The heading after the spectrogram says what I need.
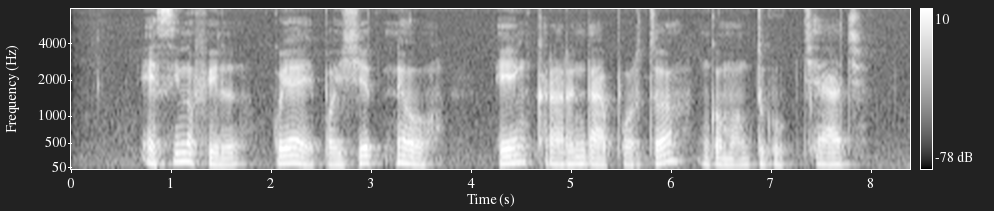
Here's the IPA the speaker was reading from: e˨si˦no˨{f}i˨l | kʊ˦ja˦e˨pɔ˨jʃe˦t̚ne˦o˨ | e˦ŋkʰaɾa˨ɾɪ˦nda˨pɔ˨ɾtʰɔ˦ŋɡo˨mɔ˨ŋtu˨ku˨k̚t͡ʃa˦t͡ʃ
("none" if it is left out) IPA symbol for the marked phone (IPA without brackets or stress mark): f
